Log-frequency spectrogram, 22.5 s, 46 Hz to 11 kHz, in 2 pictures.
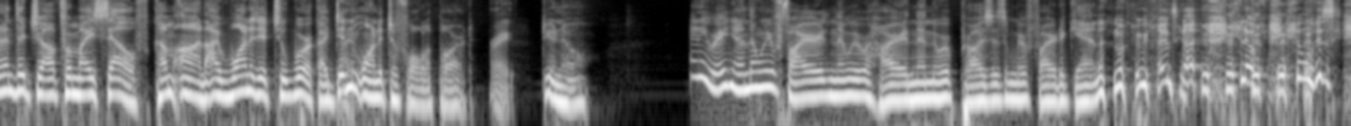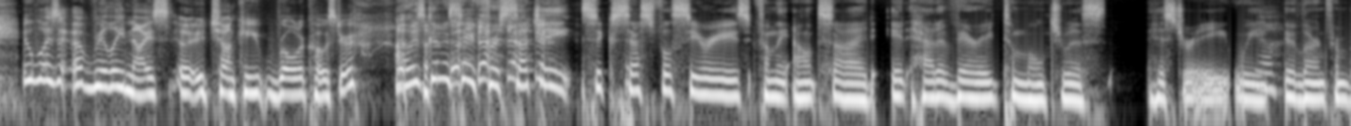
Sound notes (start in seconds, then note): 9.2 chuckles; 13.8 laughs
